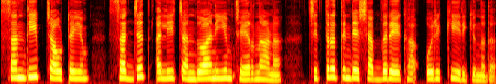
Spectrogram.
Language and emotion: Malayalam, neutral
